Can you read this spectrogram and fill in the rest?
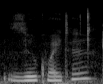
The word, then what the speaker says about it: Zuquaita: I am Zuquaita. – And I'm Timmy. I love how you say Zuquaita. – I have to say my name phonetically because people get it wrong.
